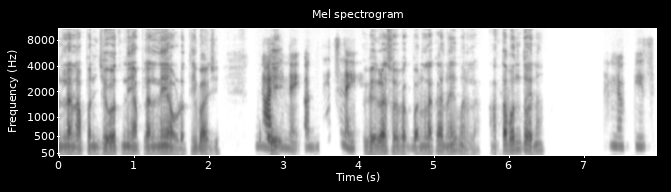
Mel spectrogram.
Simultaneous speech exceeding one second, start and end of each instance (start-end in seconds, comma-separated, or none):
none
